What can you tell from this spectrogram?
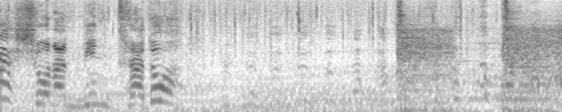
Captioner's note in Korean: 클린 비의 사악한 웃음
